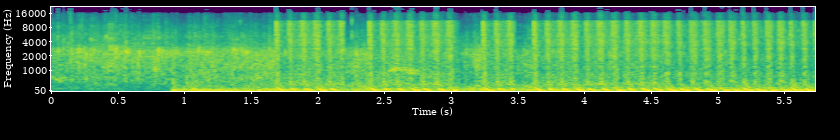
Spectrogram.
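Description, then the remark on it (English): A loud sound effect of automatic gunfire bursts in after a brief moment, a rapid, continuous rattle of shots that keeps going for several seconds with only tiny breaks, no voices. “You would shoot at me, huh?”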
